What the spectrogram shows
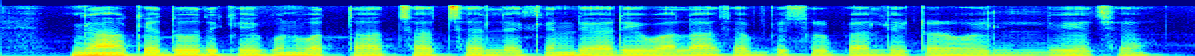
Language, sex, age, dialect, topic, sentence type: Maithili, male, 18-24, Angika, agriculture, question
